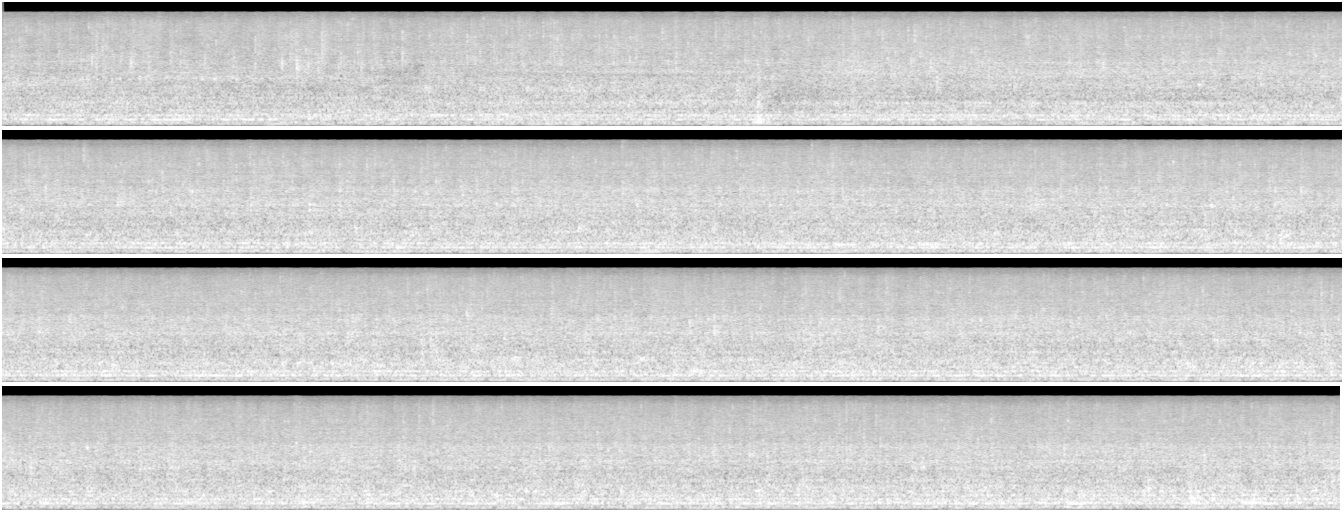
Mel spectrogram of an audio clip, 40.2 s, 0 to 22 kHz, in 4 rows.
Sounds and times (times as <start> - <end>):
Water: 0.0 - 40.1
Water tap, faucet: 0.0 - 40.1.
